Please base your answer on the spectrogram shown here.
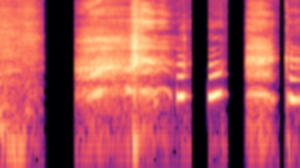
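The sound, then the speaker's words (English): A big deep breath is drawn as one long, loud, breathy inhale lasting nearly a second, then several short, voiced breathy bursts follow. “Should I do it again? Yeah. Big deep breath, guys.”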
